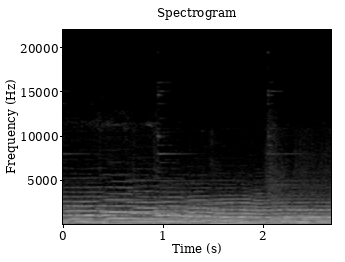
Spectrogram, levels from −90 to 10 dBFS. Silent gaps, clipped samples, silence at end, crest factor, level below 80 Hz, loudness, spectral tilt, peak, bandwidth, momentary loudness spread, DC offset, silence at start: none; under 0.1%; 0 s; 14 dB; -42 dBFS; -31 LUFS; -7.5 dB/octave; -18 dBFS; 15.5 kHz; 2 LU; under 0.1%; 0 s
